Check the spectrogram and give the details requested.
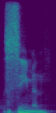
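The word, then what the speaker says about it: Seamon: No, it's spelled S E A M O N, but it's still Seaman.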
